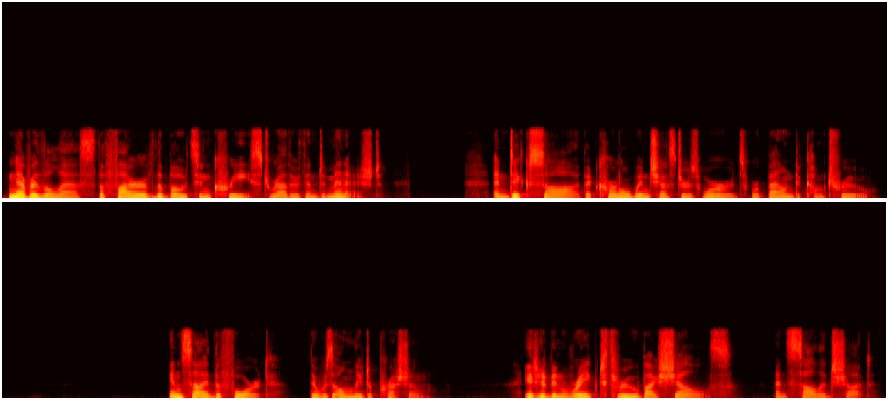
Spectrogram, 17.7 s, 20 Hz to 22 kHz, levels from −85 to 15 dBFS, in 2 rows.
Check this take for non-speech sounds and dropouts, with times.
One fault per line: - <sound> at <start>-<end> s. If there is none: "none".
none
